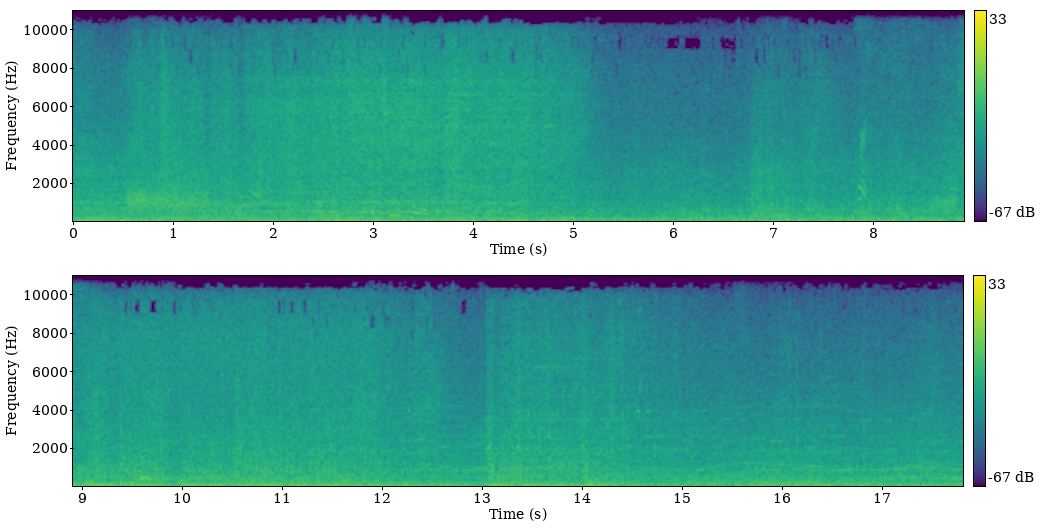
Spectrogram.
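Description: Crashing waves of water roar loudly.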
